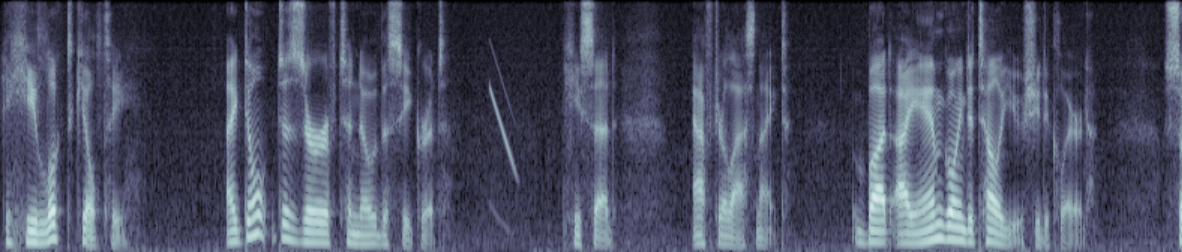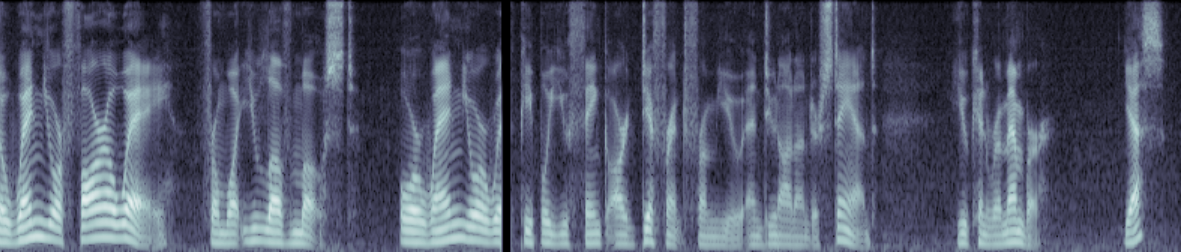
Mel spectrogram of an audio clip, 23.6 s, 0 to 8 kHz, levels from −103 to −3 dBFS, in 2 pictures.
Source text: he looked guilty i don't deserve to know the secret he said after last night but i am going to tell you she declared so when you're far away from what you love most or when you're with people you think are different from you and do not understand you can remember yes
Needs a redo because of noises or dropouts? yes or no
yes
